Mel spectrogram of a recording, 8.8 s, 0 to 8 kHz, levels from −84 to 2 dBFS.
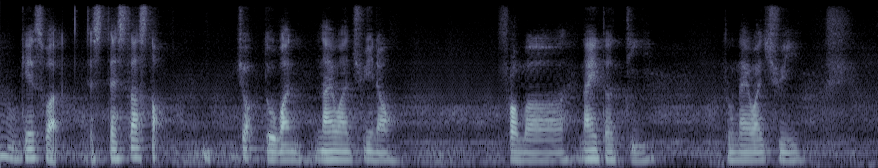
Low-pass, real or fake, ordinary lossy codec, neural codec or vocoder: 7.2 kHz; fake; none; codec, 24 kHz, 0.9 kbps, DualCodec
